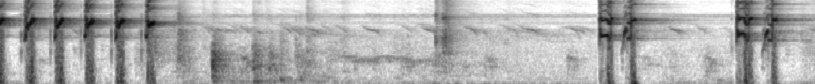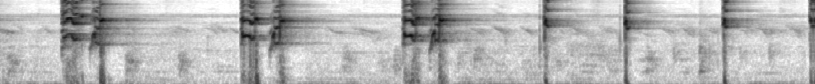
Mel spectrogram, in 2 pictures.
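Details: Lovebird giving a burst of sharp, shrill clicks, then piercing squeaky shrieks repeated about every three-quarters of a second, with short quiet gaps between the bursts.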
